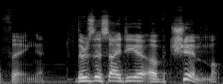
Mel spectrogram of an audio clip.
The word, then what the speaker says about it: CHIM: There's this idea of Chim, or Kim as it's supposed to be pronounced, which is said to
